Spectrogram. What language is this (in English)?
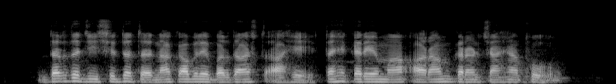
Sindhi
